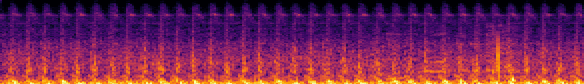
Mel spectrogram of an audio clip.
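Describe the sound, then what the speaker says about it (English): A helicopter in a video-game prison breakout scene, its rotor chopping in a steady, loud, fast rhythm close by for the whole stretch, with no speech over it. "I don't want to get out because I can't do nothing with this helicopter."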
